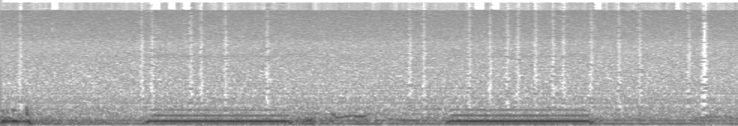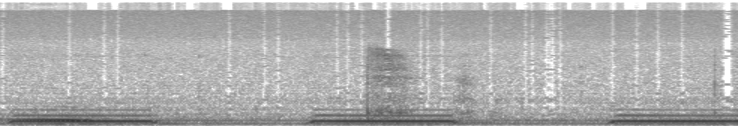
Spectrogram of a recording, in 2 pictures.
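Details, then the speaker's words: Wheezes from small bronchi: dry, steady, low-pitched musical sounds in both breathing phases, somewhat predominant in expiration, from narrowed small airways. "bronquiales de bronquios pequeños secos que se escucha en ambas fases respiratorias con algún predominio en expiración."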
